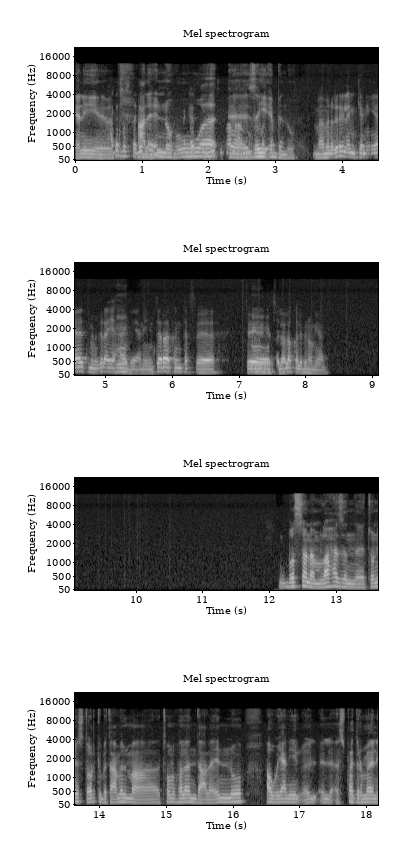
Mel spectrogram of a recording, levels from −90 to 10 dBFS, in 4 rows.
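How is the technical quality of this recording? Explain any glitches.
The recording is marred by repeated brief dips in the speech and one faint echo. All of it stems from a speakerphone-style call path rather than the microphone itself.

Speech suppressed in double talk occurs at 0.36–0.61, 1.12–1.26, 1.46–1.62, 2.07–2.30, 2.88–3.13, 5.35–5.47 and 7.40–7.59 s. The speech ducks by roughly 5 to 15 dB for a fraction of a second, likely because an echo canceller mistook it for loudspeaker echo during overlapping talk. On a waveform these show as notched, pinched sections, and on a spectrogram as short columns of faded energy.

An echo leak appears at 3.32–3.50 s. A faint copy of the speech trails it by 138 ms at about 35 dB below the direct sound, likely loudspeaker pickup that the far end's canceller failed to remove. On a spectrogram it is a ghostly, displaced repeat of the preceding harmonic pattern, barely visible on the waveform.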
